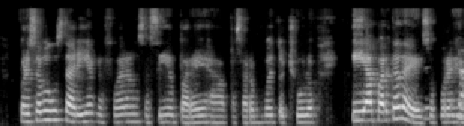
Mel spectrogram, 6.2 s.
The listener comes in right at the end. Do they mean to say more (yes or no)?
yes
